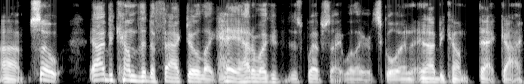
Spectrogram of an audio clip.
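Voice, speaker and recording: Medium in pitch, the man's voice moves at a very fast pace. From rural western Tennessee. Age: 20s. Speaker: IT manager. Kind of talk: casual interview.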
